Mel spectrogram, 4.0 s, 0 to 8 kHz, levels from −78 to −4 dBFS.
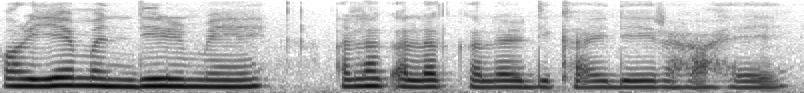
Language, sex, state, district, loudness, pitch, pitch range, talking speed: Hindi, female, Arunachal Pradesh, Papum Pare, -15 LUFS, 215 Hz, 205-230 Hz, 165 wpm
